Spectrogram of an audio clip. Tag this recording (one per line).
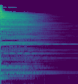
cymbal
perc
percussion
ride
